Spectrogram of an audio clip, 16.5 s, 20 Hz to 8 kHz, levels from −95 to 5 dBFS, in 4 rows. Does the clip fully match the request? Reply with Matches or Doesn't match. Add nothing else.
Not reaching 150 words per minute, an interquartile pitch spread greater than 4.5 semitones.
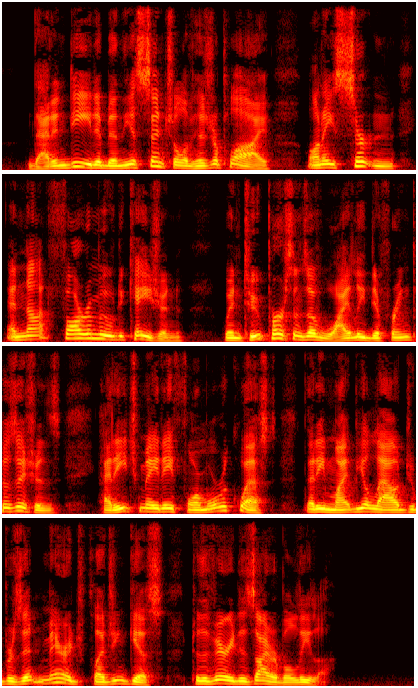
Doesn't match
